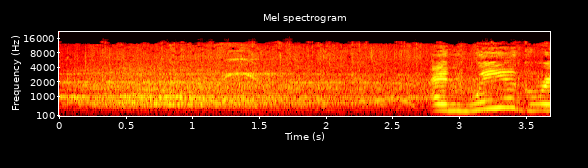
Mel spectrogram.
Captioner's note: crowd cheers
